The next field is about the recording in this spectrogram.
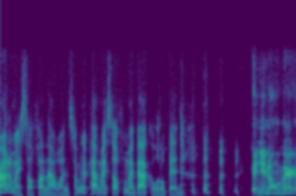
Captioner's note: laughing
